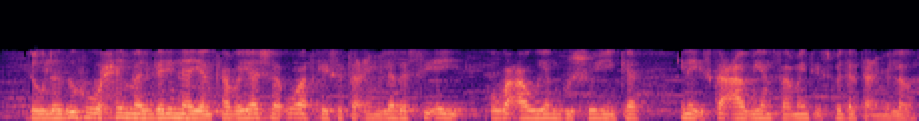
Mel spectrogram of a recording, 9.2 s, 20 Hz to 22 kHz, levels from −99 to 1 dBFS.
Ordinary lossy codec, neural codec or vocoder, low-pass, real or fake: AAC, 16 kbps; none; 7.2 kHz; real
